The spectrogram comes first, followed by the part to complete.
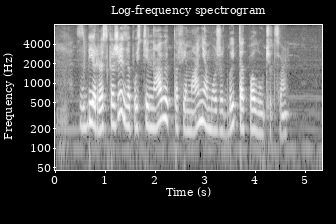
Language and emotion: Russian, neutral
